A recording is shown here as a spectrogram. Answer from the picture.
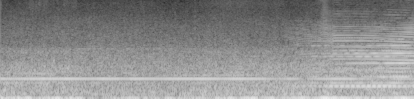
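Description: Documentary score music: a single note held steadily, then about three seconds in a lower, fuller note with rich overtones enters and sustains.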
